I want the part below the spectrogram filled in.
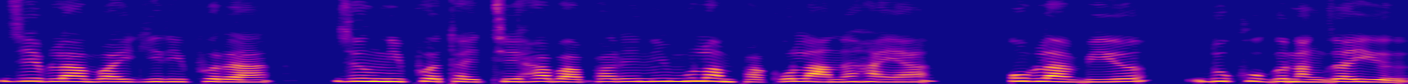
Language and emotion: Bodo, sad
